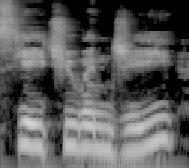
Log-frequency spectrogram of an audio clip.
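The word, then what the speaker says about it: Cheon: in English and sometimes c-h-u-n-g but here I'm assuming it's the same characters for this guy but they're spelling it c-h-e-o-n so it's still Chung uh probably so again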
